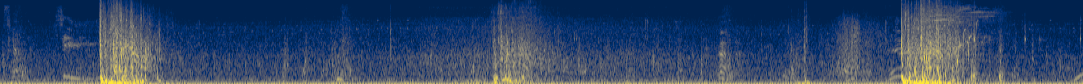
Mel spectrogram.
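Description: A heavy body slams down onto the ground with a loud thud.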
